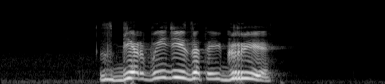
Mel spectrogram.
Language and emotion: Russian, angry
